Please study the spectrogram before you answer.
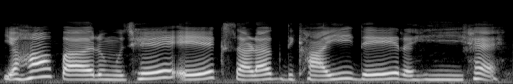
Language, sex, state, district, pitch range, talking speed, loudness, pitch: Hindi, female, Madhya Pradesh, Katni, 215-265 Hz, 105 wpm, -12 LUFS, 235 Hz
